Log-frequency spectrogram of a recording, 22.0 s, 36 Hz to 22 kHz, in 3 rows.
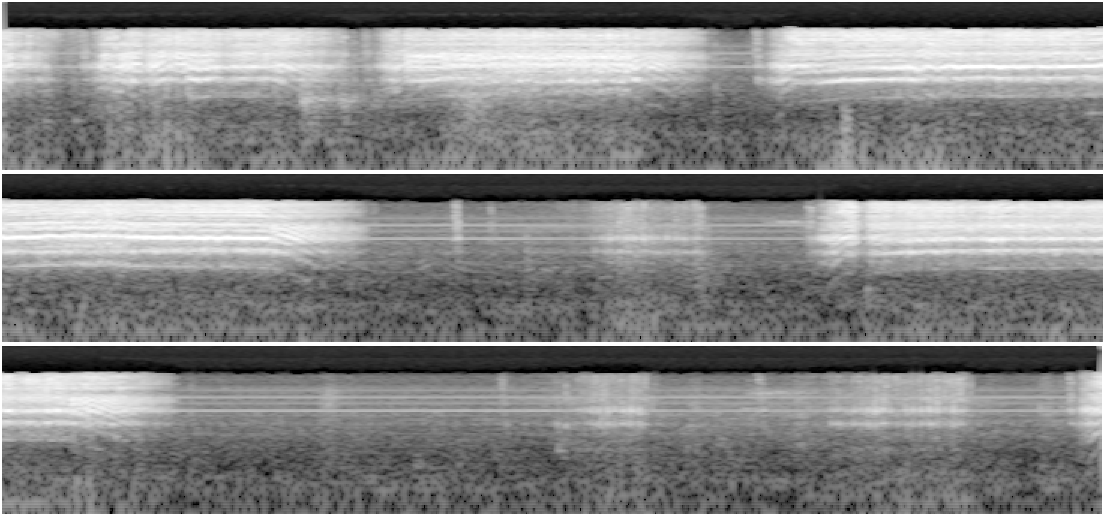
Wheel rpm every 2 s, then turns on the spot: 110, 110, 70, 160, 120, 10, 70, 120, 0, 10, 10.
18-20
